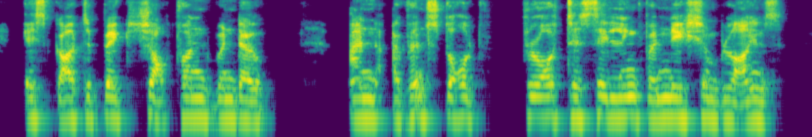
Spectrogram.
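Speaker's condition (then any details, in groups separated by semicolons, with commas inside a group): Traumatic brain injury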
